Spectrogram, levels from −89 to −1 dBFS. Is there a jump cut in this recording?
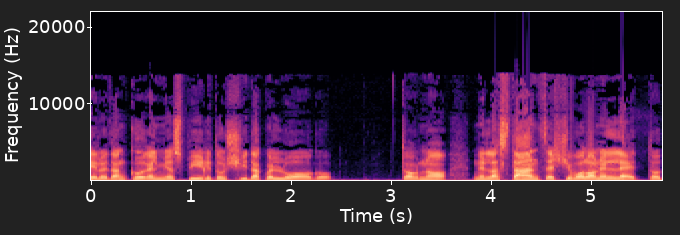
no; 0 cuts

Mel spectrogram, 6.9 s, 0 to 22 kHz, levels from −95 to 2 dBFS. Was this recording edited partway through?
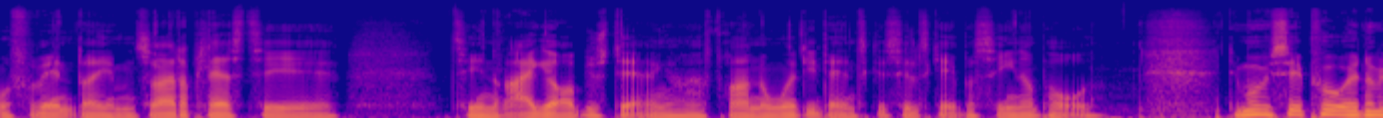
no; 0 cuts

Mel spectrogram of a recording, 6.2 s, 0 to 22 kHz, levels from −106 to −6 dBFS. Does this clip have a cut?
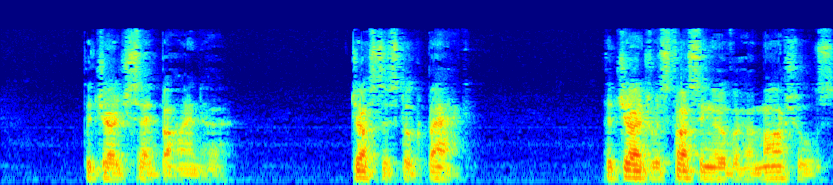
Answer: no; 0 cuts

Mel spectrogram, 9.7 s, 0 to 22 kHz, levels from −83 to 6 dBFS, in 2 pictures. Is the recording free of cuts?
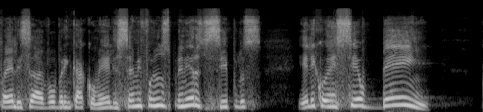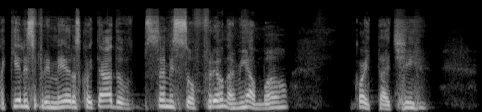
yes; 0 cuts

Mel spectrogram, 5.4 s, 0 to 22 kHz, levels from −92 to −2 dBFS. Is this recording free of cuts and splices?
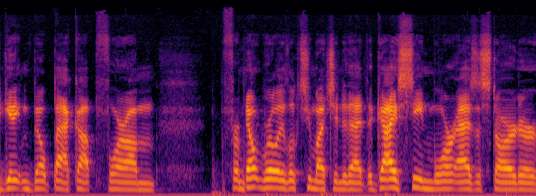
no; 1 cut; at 2.5 s

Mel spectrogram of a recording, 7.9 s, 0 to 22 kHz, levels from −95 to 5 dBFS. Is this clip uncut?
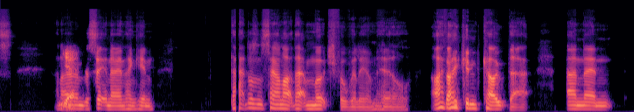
no; 2 cuts; at 5.6 s, 6.3 s

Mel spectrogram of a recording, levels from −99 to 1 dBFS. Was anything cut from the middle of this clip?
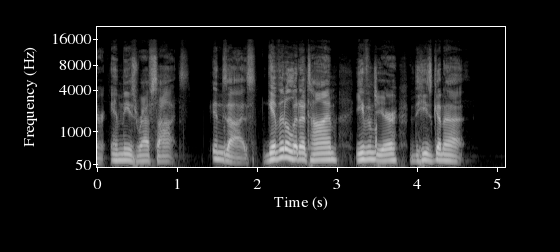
yes; 5 cuts; at 1.6 s, 2.0 s, 2.4 s, 3.5 s, 3.8 s

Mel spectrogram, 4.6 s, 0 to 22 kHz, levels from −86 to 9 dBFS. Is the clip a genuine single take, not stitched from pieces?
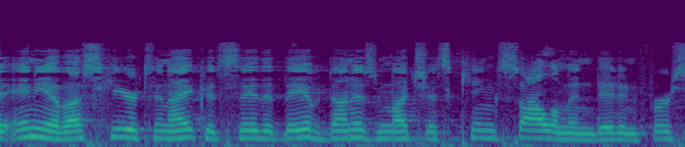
yes; 0 cuts

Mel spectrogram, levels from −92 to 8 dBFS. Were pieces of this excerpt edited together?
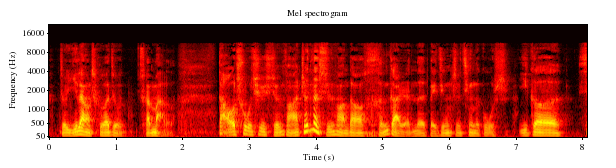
yes; 1 cut; at 7.0 s

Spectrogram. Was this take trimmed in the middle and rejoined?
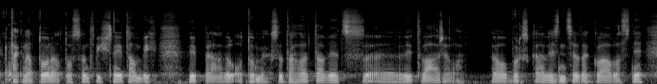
yes; 1 cut; at 0.9 s

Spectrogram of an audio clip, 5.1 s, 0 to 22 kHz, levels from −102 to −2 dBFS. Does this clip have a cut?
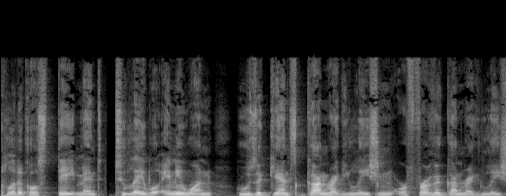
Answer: no; 0 cuts

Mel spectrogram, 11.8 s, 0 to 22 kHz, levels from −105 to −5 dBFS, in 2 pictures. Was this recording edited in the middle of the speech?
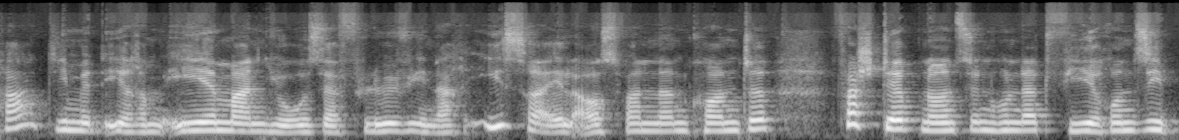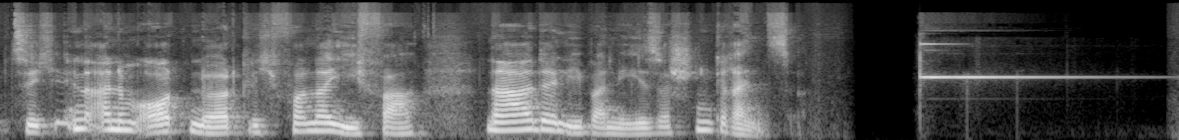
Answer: no; 0 cuts

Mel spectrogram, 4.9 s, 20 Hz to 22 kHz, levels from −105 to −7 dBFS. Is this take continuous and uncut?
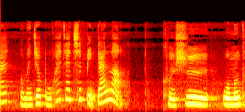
no; 1 cut; at 2.6 s

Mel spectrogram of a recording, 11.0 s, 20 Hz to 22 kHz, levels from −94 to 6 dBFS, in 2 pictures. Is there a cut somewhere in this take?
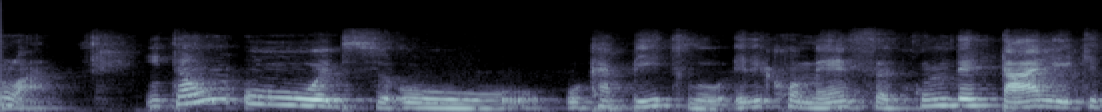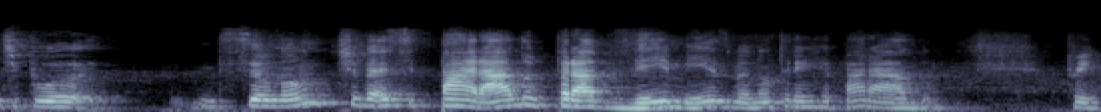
no; 0 cuts

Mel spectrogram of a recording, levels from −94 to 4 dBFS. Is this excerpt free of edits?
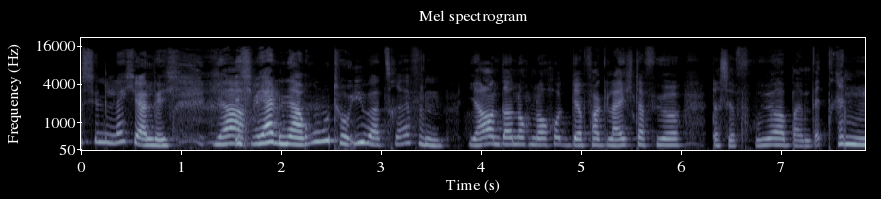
no; 1 cut; at 3.8 s

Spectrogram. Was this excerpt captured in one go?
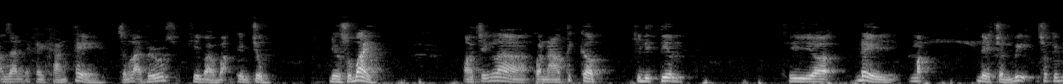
no; 1 cut; at 5.3 s

